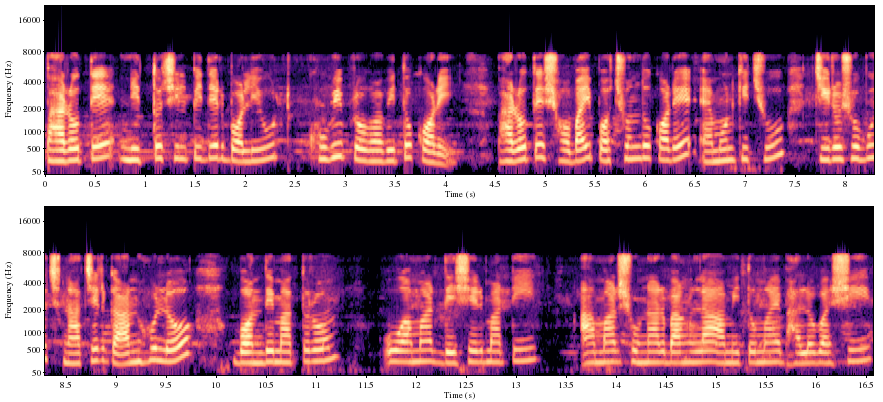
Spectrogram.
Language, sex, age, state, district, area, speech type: Bengali, female, 18-30, West Bengal, Jalpaiguri, rural, spontaneous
